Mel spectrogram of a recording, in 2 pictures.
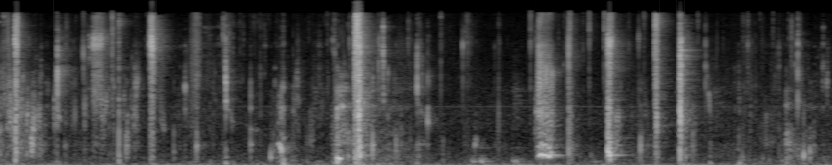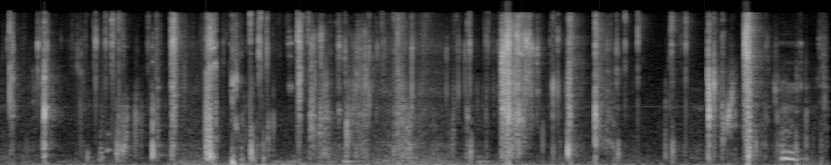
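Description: Close-miked wet mouth sounds from sucking on an apple gel candy tube: an irregular run of sharp lip smacks and tongue clicks, the loudest about three and a half seconds in and again near the end.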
